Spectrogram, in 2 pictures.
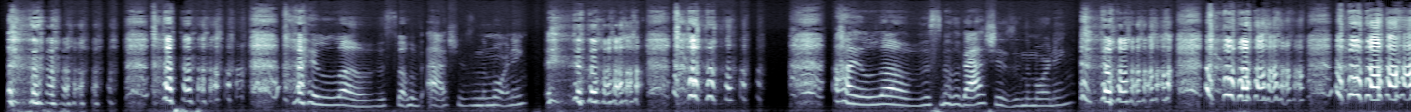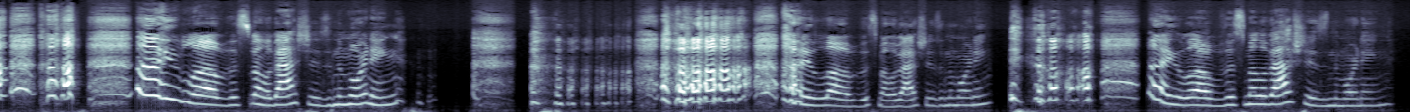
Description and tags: laughing/evil: I love the smell of ashes in the morning
laughing, love, ashes, voice, sample, I, smell, evil, morning, female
